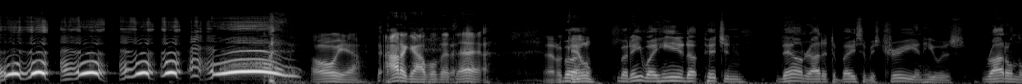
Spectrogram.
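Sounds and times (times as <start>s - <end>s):
imitated owl hoots: 0.0s - 3.0s
speech: 4.0s - 10.2s.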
